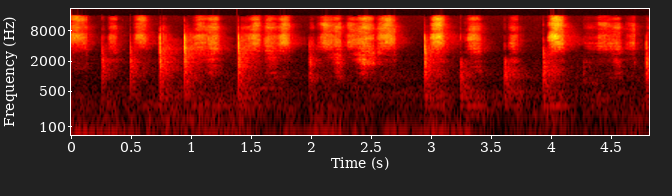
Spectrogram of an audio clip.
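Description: Chalk writing on a chalkboard: a quick, irregular run of short scratching strokes and taps as letters are written.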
